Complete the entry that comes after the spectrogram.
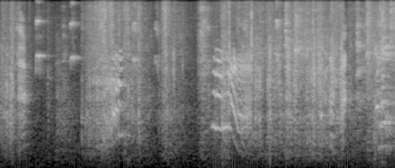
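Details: A pet female Red-shouldered (Hahn's) macaw that climbed into a cereal box blows smacking kisses and says "Hi", "Hey Baby" and "I love you" in squeaky mimicry, then laughs; lovebirds and a Moluccan cockatoo call in the background.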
